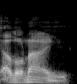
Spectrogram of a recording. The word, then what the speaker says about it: Adonay: Lifnei Adonay se pronuncia en realidad se escribe Yahvé y Jeha. Pero la pronunciación que ellos les daban siempre era Adonay.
